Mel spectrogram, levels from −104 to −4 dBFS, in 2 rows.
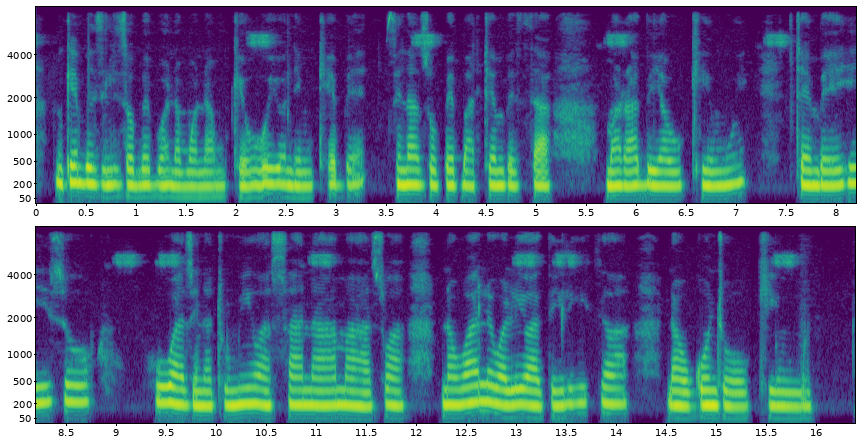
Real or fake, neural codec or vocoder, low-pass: real; none; 7.2 kHz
